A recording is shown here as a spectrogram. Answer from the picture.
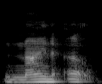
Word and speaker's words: Nino: She pronounced the name 9-0.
